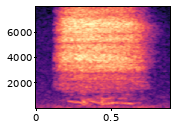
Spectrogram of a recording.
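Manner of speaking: a loud high-pitched shush; teacher's loud shush. Shown as a demonstration. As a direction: shush sharply. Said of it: "حط ايدك على بقك".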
